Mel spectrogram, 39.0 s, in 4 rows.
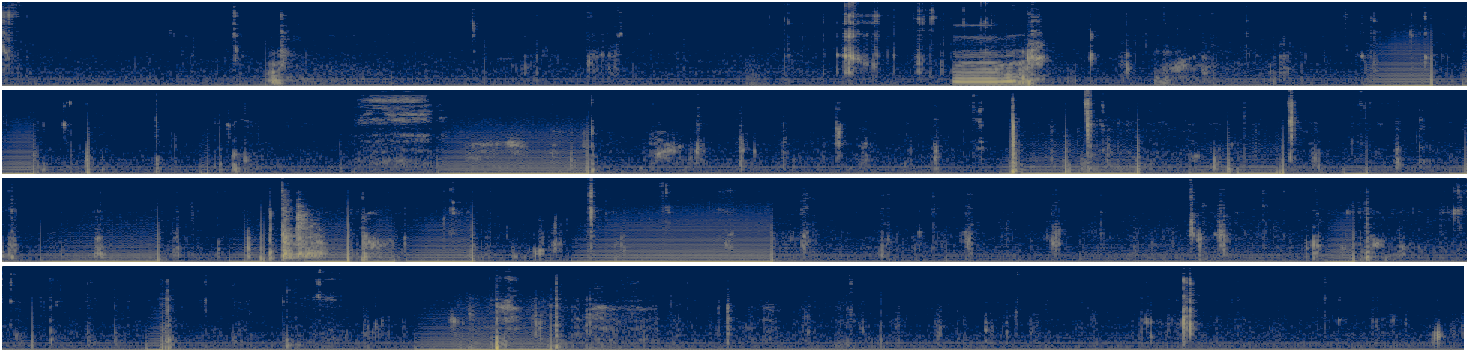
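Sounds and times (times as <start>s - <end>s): chewing and mouth clicks: 3.0s - 4.4s, 5.0s - 11.8s, 12.7s - 39.0s
loud low rumbles: 9.1s - 10.1s, 12.5s - 13.8s, 16.4s - 24.8s, 28.2s - 28.8s, 32.0s - 33.6s.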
